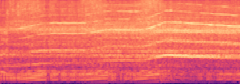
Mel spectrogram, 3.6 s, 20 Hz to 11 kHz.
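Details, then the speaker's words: Car with new turbo on stock parts, revved to about 1800 rpm: loud rush of intake air and rising whistle, lots of air spraying out, no boost building. "Now, when we rev the car, it's not building boost, that's not got boost."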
